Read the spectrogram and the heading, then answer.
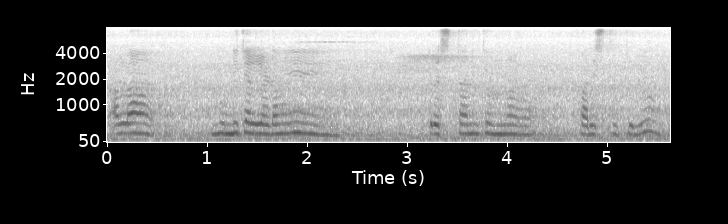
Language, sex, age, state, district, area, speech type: Telugu, female, 30-45, Andhra Pradesh, N T Rama Rao, urban, spontaneous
